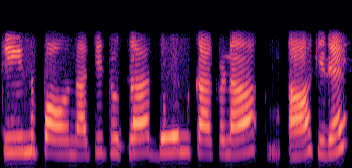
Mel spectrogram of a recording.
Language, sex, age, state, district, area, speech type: Goan Konkani, female, 30-45, Goa, Quepem, rural, conversation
